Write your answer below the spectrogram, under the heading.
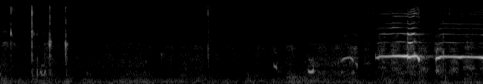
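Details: Six-week-old Alaskan Malamute puppies from one litter whimper and whine indoors; a few short squeaks give way to a long, high, wavering whine near the end, with clicking sounds early on.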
